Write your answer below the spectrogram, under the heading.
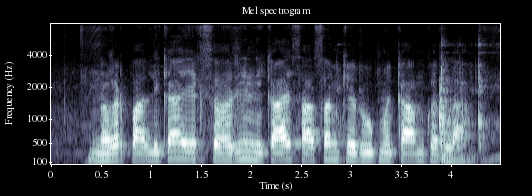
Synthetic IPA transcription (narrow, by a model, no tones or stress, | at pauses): nəɡəɾpaːlɪkaeːksəɦɾinɪkaːjsaːsənkeɾuːpmẽkaːmkəɾlaː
